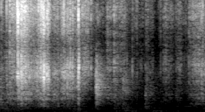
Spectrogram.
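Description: A sugar-coated fried doughnut being torn apart by hand: a soft crackle and rustle of sugar and crust, strongest in the first second, then fading.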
